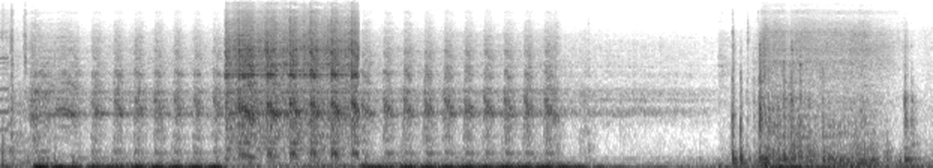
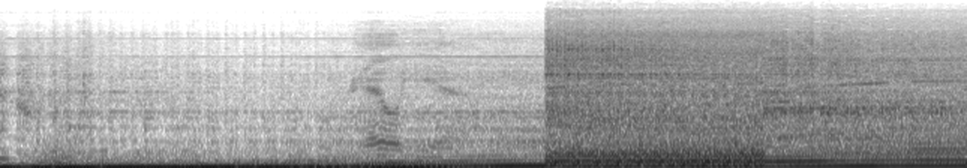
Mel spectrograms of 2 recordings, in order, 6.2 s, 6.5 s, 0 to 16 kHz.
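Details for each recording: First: 1987 Toyota Corolla FX16 GTS, odometer 191, cranks but won't start even though a mechanic replaced the fuel pump: starter spins the engine in even bursts with no firing, as no fuel is reaching it. Later traced to pump wiring routed through a relay to the defroster switch, a suspected kill switch. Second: 1987 Toyota Corolla FX16 GTS with a crank-no-start fault, fuel pump fed directly from the battery: cranking rumble, then the engine catches sharply and settles to a steady, even idle; normal start once fuel reaches the engine.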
